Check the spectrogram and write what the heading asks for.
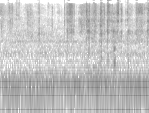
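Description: Faint rustling and light ticks of Magic: The Gathering cards being slid through by hand, over a low steady hum.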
